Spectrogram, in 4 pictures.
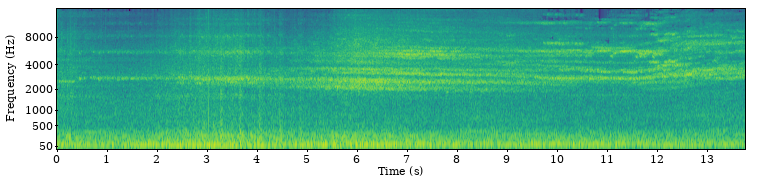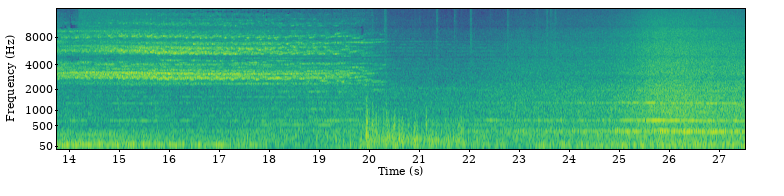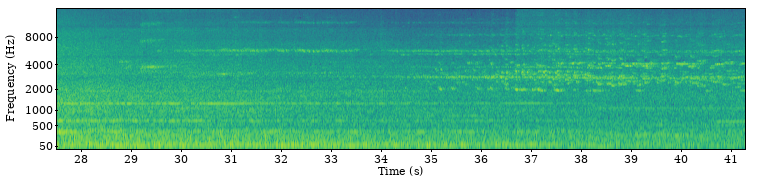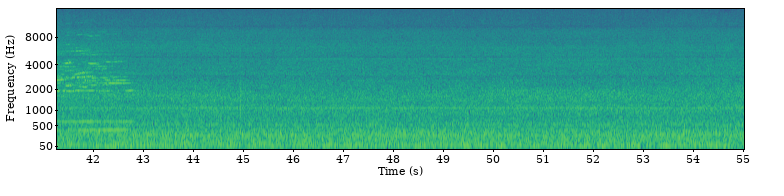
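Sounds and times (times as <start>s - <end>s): train wheel squeal: 0.0s - 20.7s, 23.4s - 43.0s.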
